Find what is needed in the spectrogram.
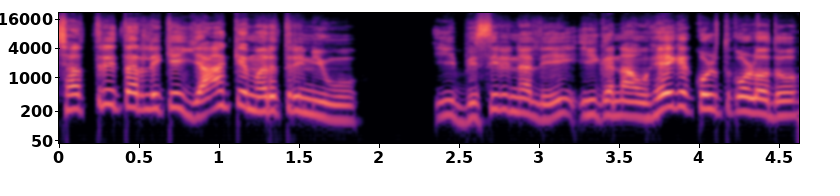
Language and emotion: Kannada, angry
